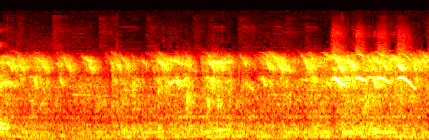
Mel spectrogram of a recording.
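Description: A dense chorus of birds chirping and twittering continuously, many overlapping calls at moderate volume, with a few sharper, higher chirps standing out near the end. No one speaks.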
